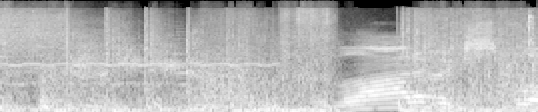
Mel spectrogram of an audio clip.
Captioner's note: building exploding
